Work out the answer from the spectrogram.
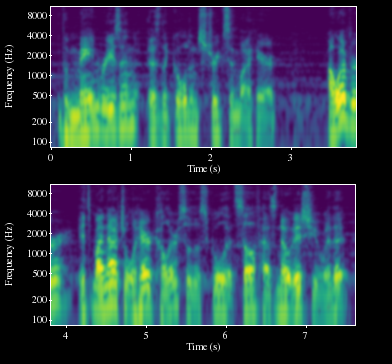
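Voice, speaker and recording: A man reading the visual novel narration of a fatalistic, aloof teenage schoolgirl outsider, in a measured storytelling way. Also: mid-range voice, lightly acted. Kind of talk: scripted visual novel narration, read aloud.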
